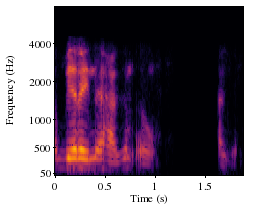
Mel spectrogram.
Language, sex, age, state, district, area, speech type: Bodo, male, 45-60, Assam, Chirang, rural, conversation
